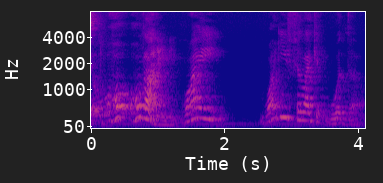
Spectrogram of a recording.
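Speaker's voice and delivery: unconvinced, skeptical, probing, doubting tone. Demonstrating an NEPQ probing question to Amy, asked skeptically. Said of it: "See my tonality there? My skepticism?".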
